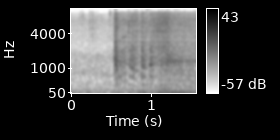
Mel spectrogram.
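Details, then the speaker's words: Honda Accord started via Compustar remote starter (press and hold): short crank catches quickly and settles into quiet even idle with no stumble or knock; clean start. "As you see, it started. So that's how you start it."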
